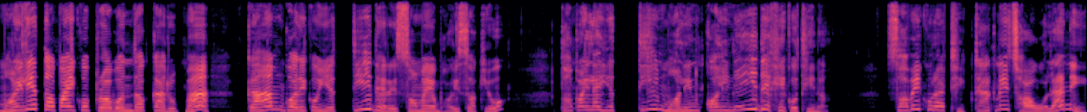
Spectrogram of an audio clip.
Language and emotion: Nepali, surprised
